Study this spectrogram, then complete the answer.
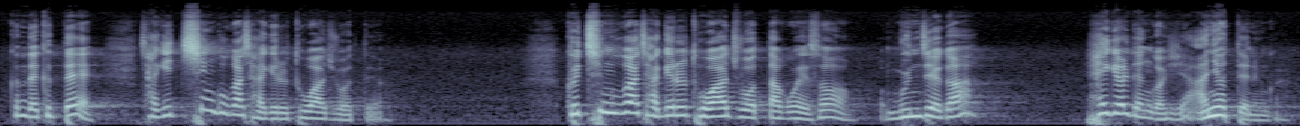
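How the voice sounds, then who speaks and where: A woman missionary preacher tells stories in a sermon, her mid-range voice moving fairly quickly through a large hall. With lively energy she acts out the characters' dialogue and slips in English words.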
